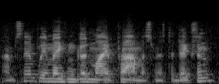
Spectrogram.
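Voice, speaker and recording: An actor playing a smooth, persistent car salesman with polite, persuasive, methodical patter in a mid-century training film. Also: on the low side, animated, fast, pushed and bright, poor audio. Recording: old film soundtrack with faint hiss.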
